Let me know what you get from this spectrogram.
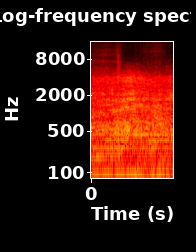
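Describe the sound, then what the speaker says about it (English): A helicopter chopper drones steadily overhead, a dense broadband rotor and engine roar filling the air outdoors near a Porsche 911 Turbo, continuous and fairly loud with no voices. "And I hear that goddamn chopper."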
